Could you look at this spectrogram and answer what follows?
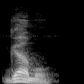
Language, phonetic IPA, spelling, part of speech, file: Russian, [ˈɡamʊ], гаму, noun, Ru-гаму.ogg
- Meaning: dative singular of гам (gam)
